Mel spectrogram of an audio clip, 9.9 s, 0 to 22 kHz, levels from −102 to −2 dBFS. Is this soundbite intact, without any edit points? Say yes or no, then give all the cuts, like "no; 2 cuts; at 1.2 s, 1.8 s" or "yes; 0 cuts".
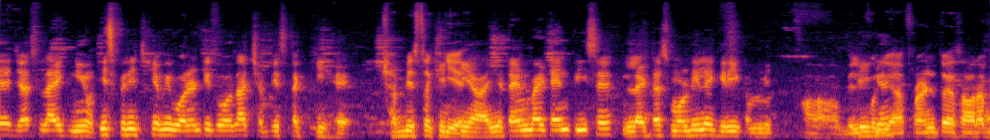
no; 2 cuts; at 1.0 s, 6.2 s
